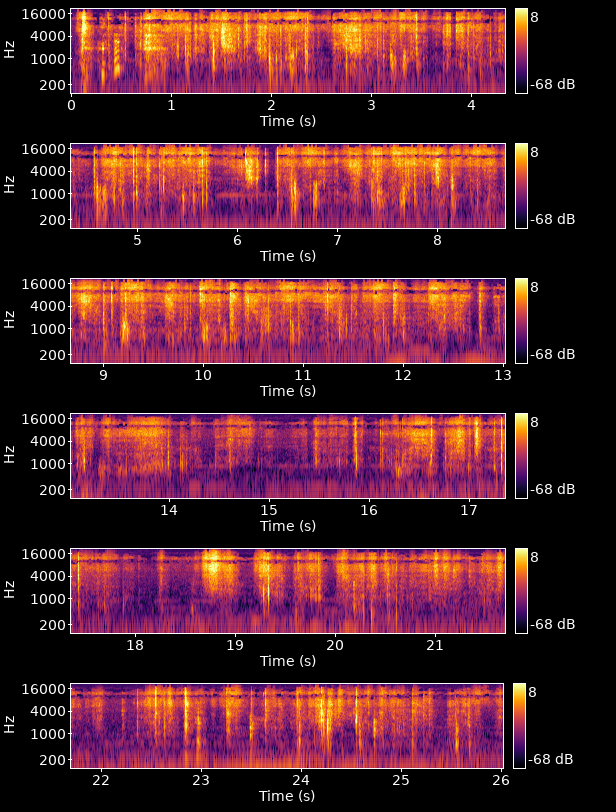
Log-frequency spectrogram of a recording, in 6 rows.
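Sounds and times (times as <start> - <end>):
paper and card rustling: 0.0 - 26.0.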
